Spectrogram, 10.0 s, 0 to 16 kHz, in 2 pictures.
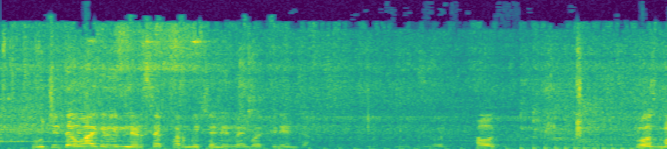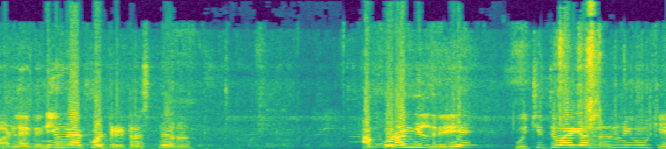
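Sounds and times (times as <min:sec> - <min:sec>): engine idling: 0:00.0 - 0:07.4
people talking: 0:00.2 - 0:03.8, 0:04.6 - 0:10.0.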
